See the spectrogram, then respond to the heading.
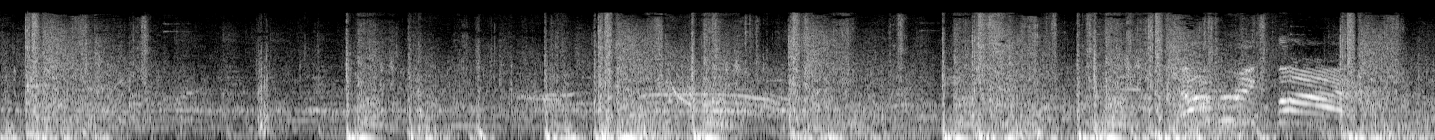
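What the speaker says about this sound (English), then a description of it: "Covering fire." Rapid gunfire erupts in a Red Dead Redemption shootout with outlaws, dense overlapping rifle and pistol shots in loud continuous bursts, with shouting voices mixed into the battle.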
